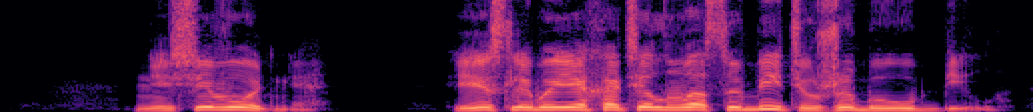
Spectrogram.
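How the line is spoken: Rough, curt. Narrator (Russian): бросил грубо

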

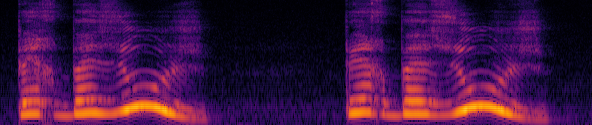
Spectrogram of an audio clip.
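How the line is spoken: Loud shouting. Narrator (French): cria Gervaise en haussant la voix

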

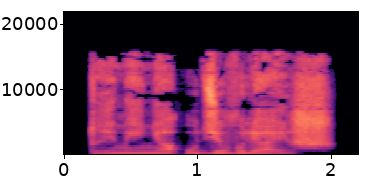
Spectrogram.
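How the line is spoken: Whisper. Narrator (Russian): прошептал дракон

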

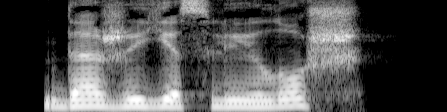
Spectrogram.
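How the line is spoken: Deathly flat, calm voice. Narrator (Russian): сказал Эшли мертвенно ровным, спокойным голосом

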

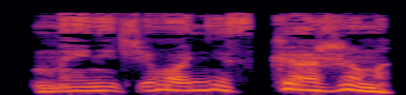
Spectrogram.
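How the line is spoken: Hissed. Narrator (Russian): прошипел один из них

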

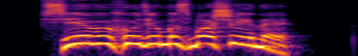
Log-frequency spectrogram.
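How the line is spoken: Shouting. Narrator (Russian): закричал Джари

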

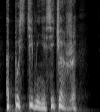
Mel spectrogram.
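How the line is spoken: Fierce whisper. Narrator (Russian): свирепым шепотом отвечает Рика

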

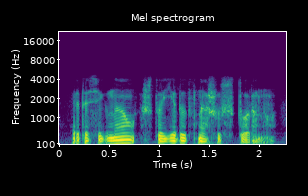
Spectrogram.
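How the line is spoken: Quiet. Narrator (Russian): тихо сказал Жорж

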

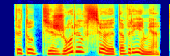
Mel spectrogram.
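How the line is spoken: Plain. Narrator (Russian): спросила

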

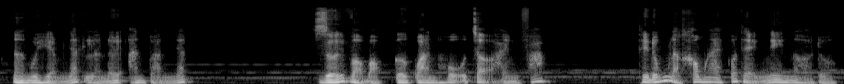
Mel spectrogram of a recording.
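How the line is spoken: Muttering. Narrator (Vietnamese): Hân lẩm bẩm

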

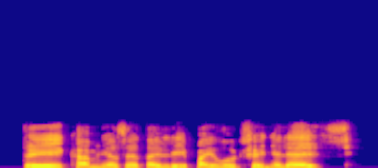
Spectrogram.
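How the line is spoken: Shrill squeal. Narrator (Russian): взвизгнул Кощей

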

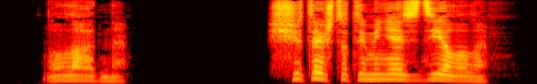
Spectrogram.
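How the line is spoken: Muttered. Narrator (Russian): пробормотал Саша

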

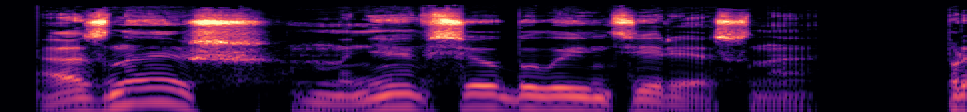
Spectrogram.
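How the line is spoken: Drawling. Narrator (Russian): протянул брат Кармунд

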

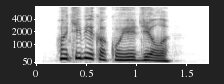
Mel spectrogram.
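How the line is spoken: Sharp. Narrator (Russian): резко ответил Гриша

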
